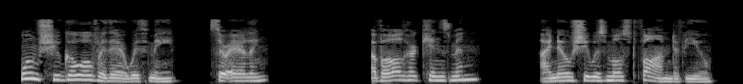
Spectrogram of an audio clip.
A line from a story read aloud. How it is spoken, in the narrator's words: he heard his own voice saying evenly and calmly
